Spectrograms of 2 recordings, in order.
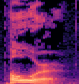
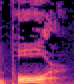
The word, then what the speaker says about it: pour: 啊，这个倒东西倾倒这个不要念成呢 pour，实际上是念成 pour， pour。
